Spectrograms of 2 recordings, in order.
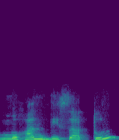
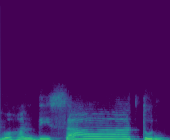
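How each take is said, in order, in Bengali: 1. "-tun"-এর আগের স্বরধ্বনিটি ছোট। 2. "-tun"-এর আগের স্বরধ্বনিটি দীর্ঘ। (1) "দ্য সিঙ্গুলার হ্যাজ শর্ট আ" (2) "প্লুরালের ক্ষেত্রে আ ইজ লং"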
